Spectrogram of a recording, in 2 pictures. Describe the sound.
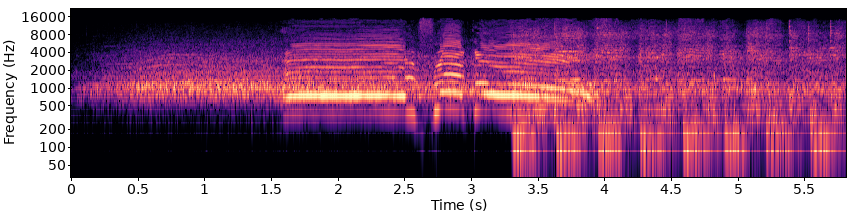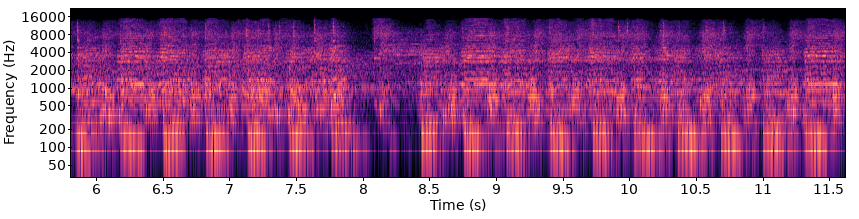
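A crowd cheers, whoops and whistles loudly to greet an arriving performer, then a driving rhythmic music beat begins under the continuing shouts.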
